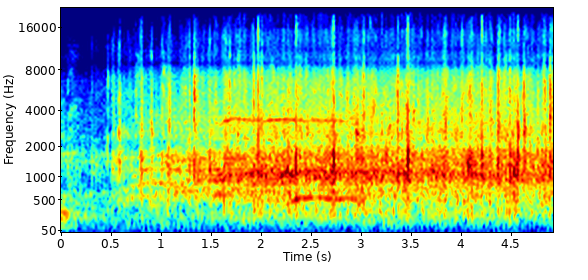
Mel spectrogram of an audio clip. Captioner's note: cheers, applause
